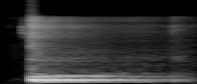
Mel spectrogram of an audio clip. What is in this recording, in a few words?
the humming sound when th, tank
